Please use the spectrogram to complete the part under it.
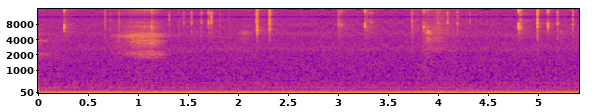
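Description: Light computer keyboard typing for a code comment, a few scattered quiet key clicks over a steady background hum.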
